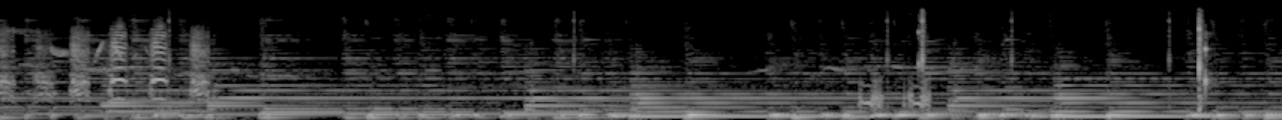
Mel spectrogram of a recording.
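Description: Geese honking in the zoo-building game Let's Build a Zoo, a busy run of repeated nasal honks overlapping one another, loud and close, alone without talk.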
